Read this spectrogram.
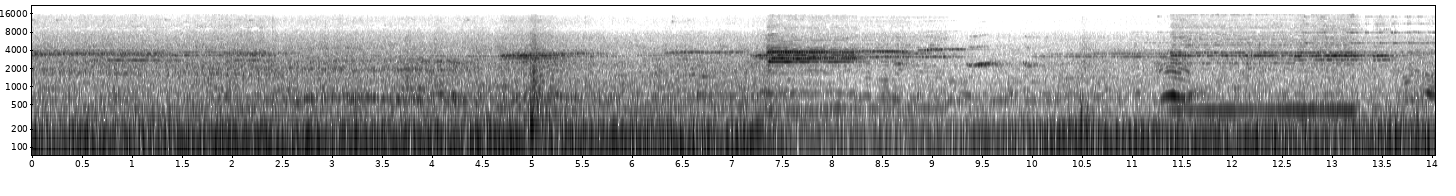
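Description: Traffic rumbles steadily along a busy street.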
